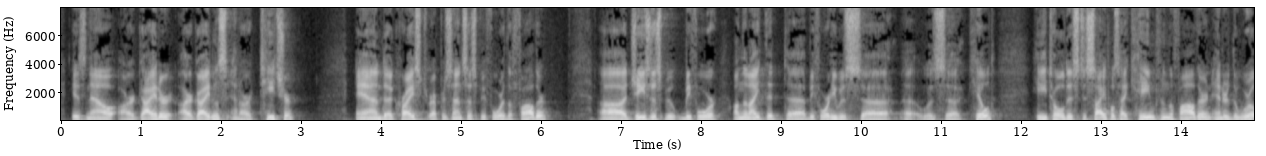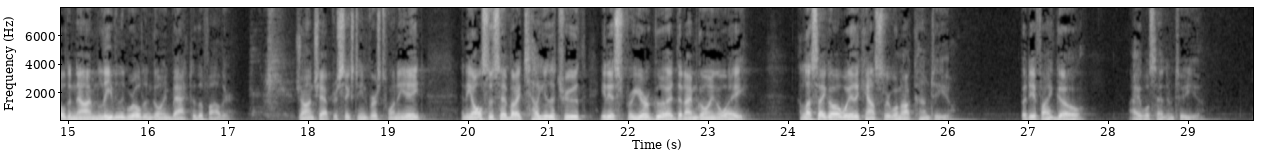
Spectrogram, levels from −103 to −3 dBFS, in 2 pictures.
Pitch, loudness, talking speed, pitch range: 120 Hz, -23 LUFS, 205 wpm, 110-135 Hz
